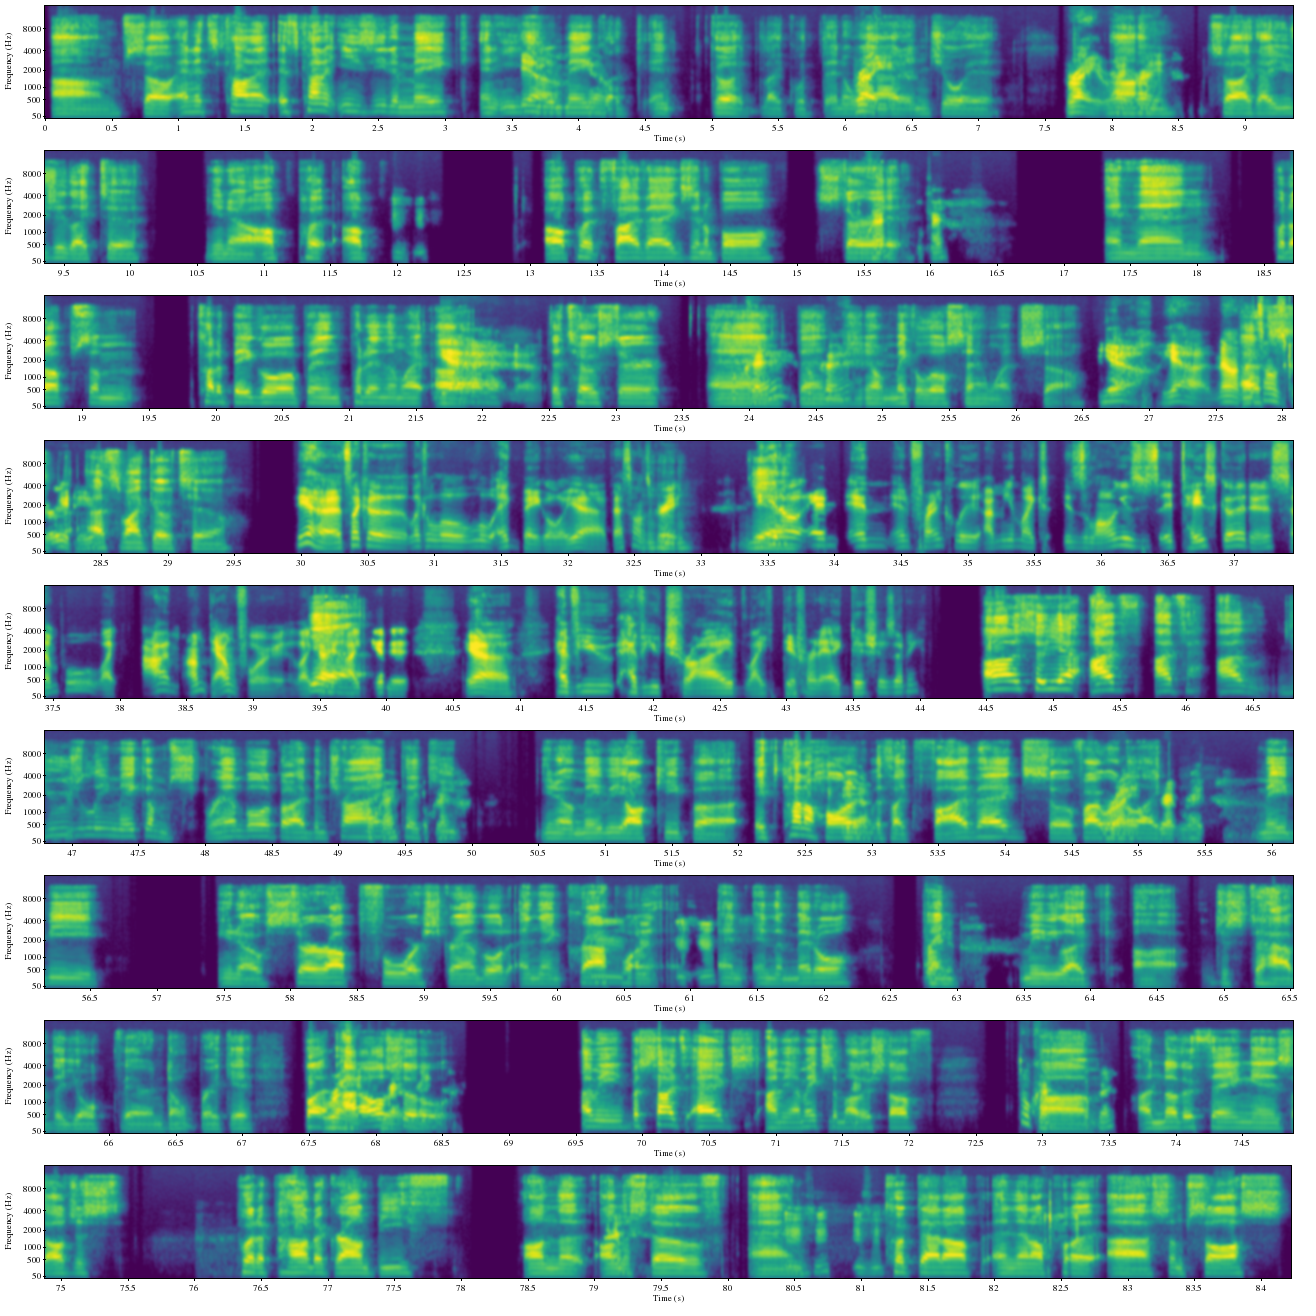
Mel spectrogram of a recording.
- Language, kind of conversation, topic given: English, unstructured, What makes a home-cooked meal special to you?
- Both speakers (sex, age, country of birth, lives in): male, 20-24, United States, United States; male, 20-24, United States, United States
- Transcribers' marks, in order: tapping; other background noise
